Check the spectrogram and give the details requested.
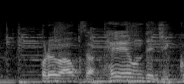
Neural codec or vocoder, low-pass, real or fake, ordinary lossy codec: none; none; real; none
